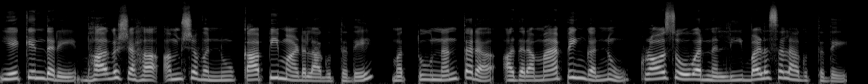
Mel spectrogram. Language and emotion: Kannada, neutral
